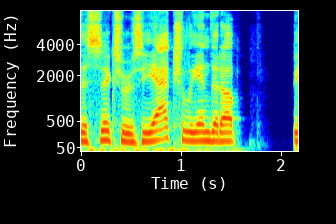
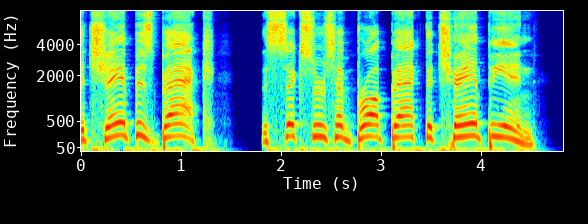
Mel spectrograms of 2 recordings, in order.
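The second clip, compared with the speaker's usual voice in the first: sarcastic, pitched-up, celebratory triumphant tone; 6 semitones higher than usual. A channel host opening a video on the sixers, sarcastic. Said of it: "Obviously, I'm being sarcastic".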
